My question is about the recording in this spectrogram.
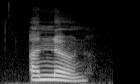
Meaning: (adjective) Not known; unidentified; not well known; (noun) A variable (usually x, y or z) whose value is to be found
- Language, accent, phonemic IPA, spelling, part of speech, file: English, US, /ʌnˈnoʊn/, unknown, adjective / noun / verb, En-us-unknown.ogg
